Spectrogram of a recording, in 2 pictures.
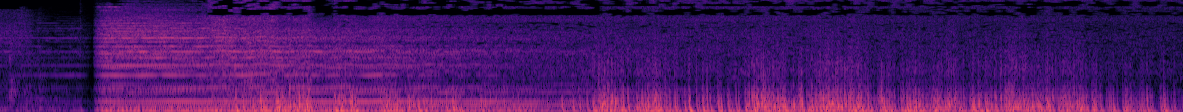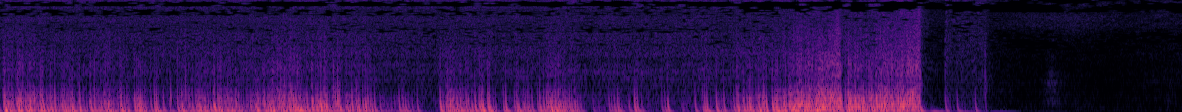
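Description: A plasma cutter roars and crackles as it cuts through steel.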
